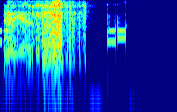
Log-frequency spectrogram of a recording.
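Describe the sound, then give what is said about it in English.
A phone rings with an incoming dispatch call. A muffled burst of narrow-band sound is followed by a short electronic tone. “Yeah, my phone's ringing here. I got a dispatch call there.”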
